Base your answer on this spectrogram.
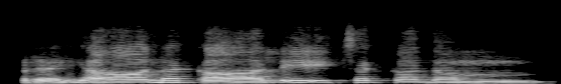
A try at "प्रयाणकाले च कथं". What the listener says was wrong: Kadam or what? Katham. Ta, tha, da, dha, no.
